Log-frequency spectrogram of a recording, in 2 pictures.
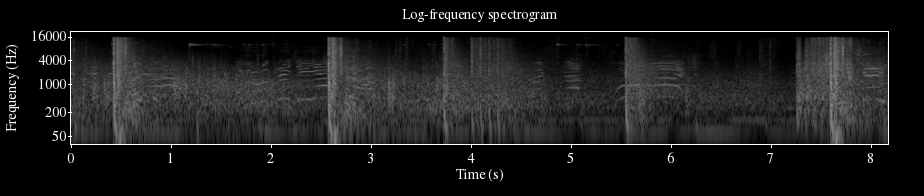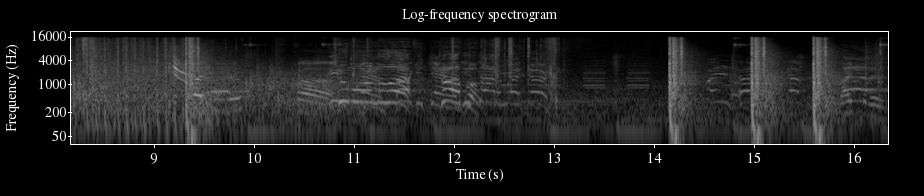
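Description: Battlefield 4 combat gunfire: sharp, loud shots and short automatic bursts fire at irregular intervals amid a busy battle din, with soldiers shouting in between.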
